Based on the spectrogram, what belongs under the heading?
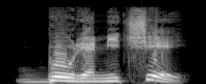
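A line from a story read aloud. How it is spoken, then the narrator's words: Shout. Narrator (Russian): выкрикнул Кай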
